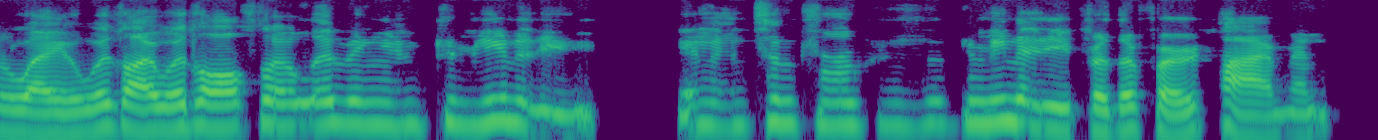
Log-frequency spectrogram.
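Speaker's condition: Cerebral palsy

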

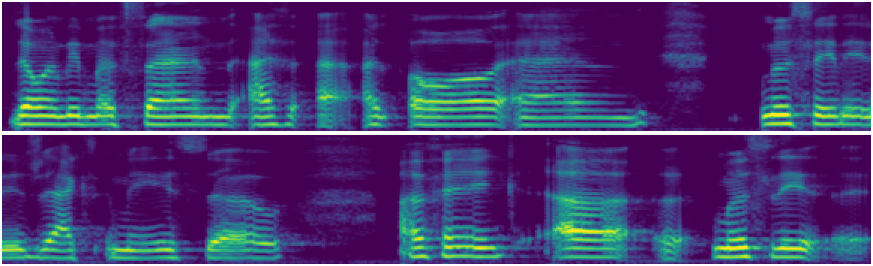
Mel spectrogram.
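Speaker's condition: Down syndrome

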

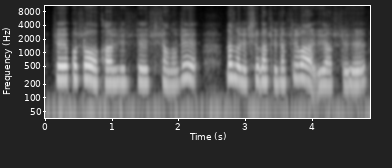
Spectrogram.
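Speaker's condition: Treacher Collins syndrome, cleft palate; incompletely formed ears

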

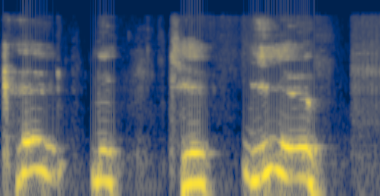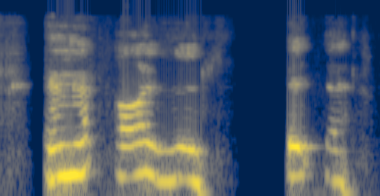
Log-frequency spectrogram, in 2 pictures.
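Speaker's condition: Cerebral palsy; intellect unaffected

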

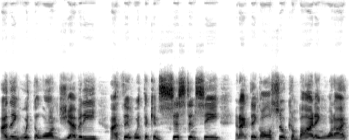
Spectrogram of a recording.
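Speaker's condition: No condition

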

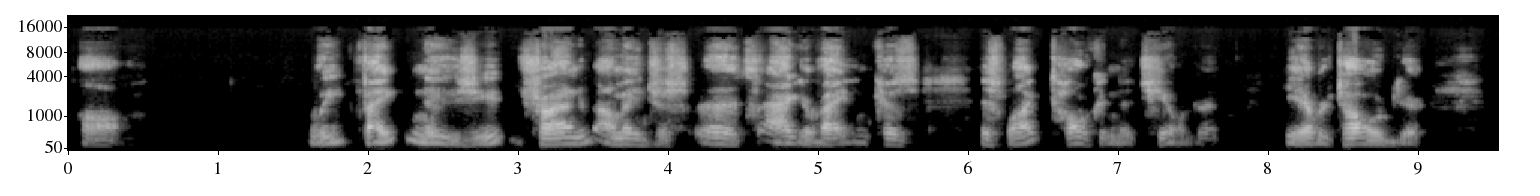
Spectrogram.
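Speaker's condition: Vocal cord surgery; including laser treatment

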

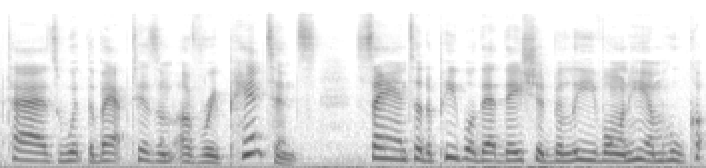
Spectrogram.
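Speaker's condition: No condition

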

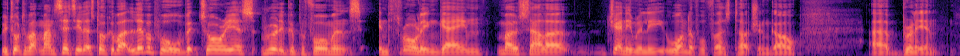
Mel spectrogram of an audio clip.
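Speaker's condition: No condition

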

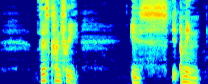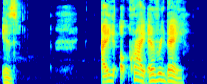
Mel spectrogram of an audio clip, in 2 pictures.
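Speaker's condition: Stutter; blocks

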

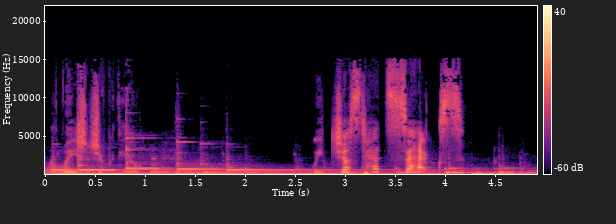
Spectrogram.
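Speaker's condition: No condition

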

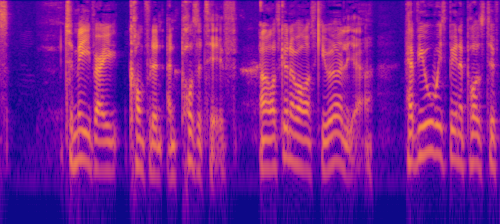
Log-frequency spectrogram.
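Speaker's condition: No condition

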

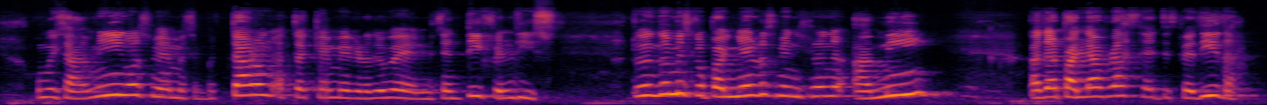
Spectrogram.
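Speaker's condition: Down syndrome; present from birth, heart surgery

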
